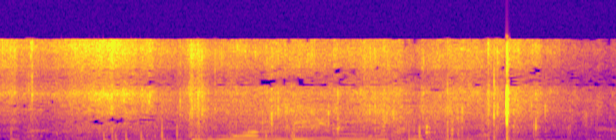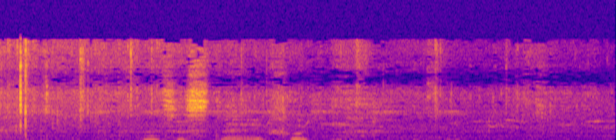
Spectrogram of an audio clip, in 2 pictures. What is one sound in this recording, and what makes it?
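Dry grass rustles as a heavy body is moved.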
